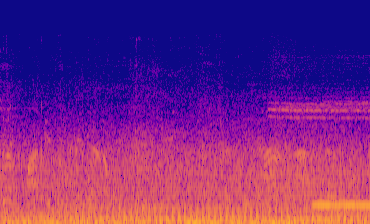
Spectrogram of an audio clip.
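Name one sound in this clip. A motorcycle engine passes close by.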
